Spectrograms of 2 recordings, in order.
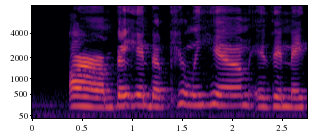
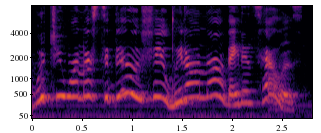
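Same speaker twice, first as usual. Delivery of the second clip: high squeaky mock exasperation; exasperated guards; 12 semitones higher than usual. Masked guards answering the freaked-out doctor, high exasperated squeak. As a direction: throw your hands up, pitched way up. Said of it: "they were like".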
